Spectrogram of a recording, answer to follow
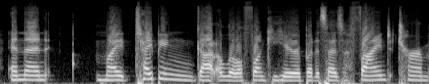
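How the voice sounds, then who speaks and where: The woman speaks at a medium pitch. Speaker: math teacher. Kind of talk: tutorial. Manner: slow.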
